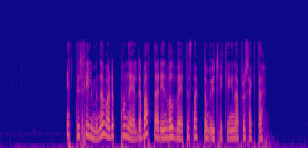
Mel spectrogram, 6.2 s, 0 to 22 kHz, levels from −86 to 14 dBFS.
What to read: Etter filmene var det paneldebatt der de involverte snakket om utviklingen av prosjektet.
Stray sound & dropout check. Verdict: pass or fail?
fail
